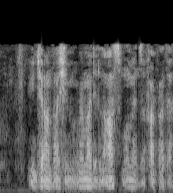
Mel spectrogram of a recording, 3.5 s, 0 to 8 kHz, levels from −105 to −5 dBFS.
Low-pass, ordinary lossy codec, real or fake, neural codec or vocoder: 7.2 kHz; AAC, 16 kbps; real; none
